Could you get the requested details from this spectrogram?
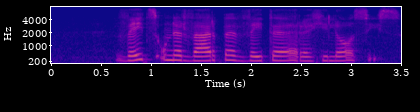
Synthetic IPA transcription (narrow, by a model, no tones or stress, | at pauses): vɛtsɔ̰ndərværpəvɛtəɾeχylɑːsḭs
